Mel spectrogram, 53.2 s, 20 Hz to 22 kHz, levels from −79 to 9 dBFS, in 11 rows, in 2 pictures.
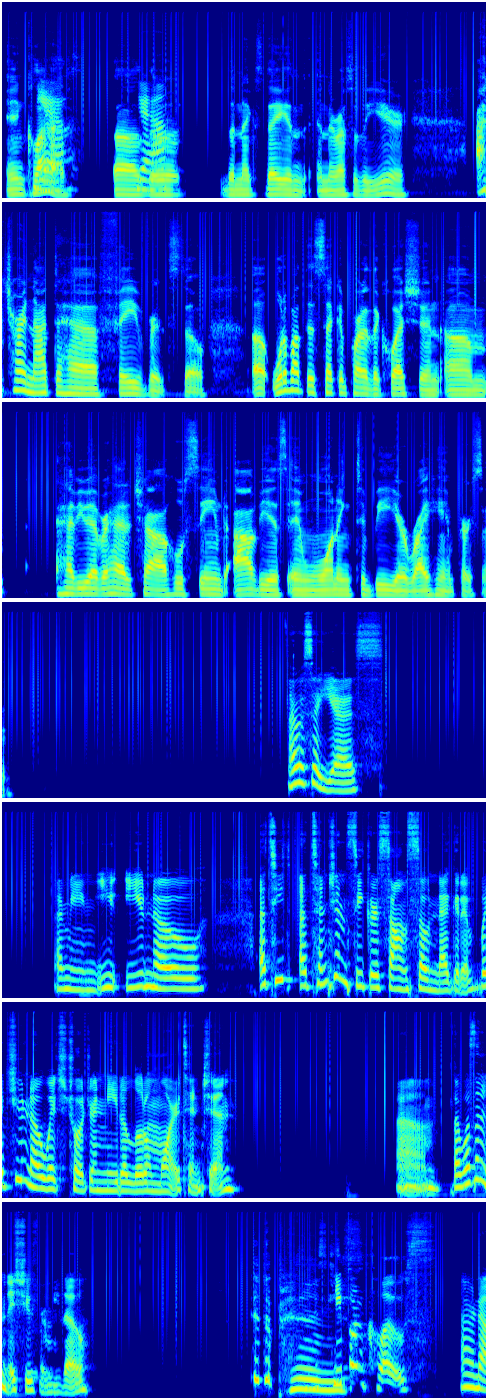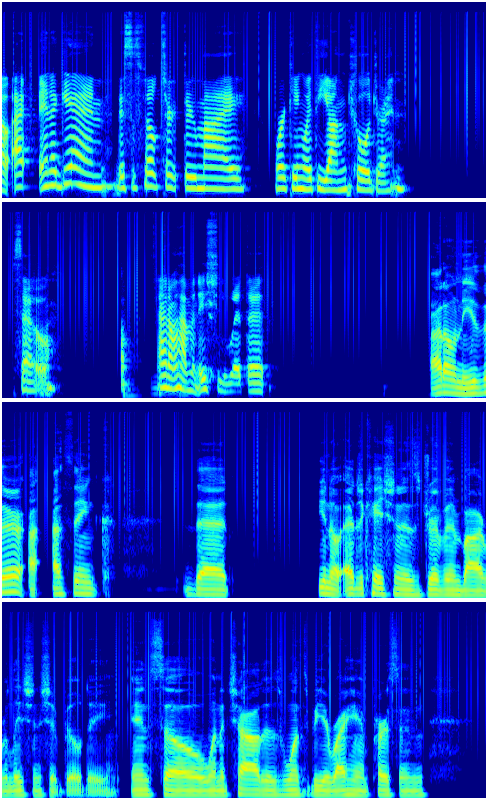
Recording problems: crackle, like an old record; faint; 25 dB below the speech

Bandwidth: 17.5 kHz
